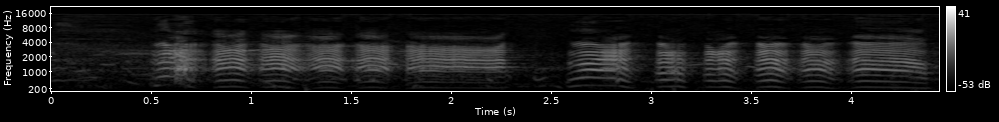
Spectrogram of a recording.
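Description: A girl laughing hard in quick, repeated high-pitched bursts: one long fit from about half a second in, a brief break a little after two seconds, then a second fit.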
